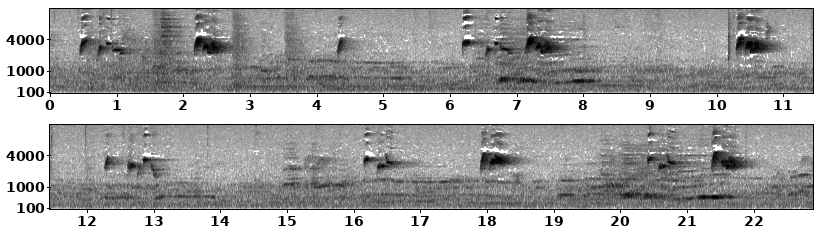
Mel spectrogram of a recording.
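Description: A songbird sings loud, sharp chirping phrases close by.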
